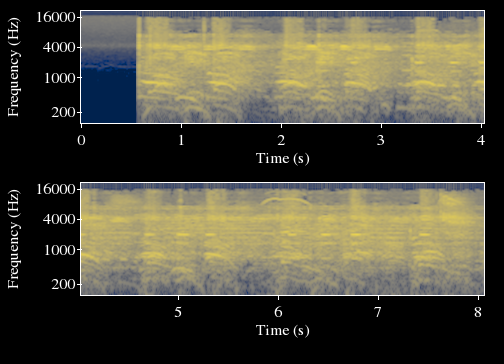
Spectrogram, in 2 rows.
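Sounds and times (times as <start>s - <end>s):
large protest crowd chanting against the Green Pass in Milan: 0.6s - 8.0s
sharp rhythmic beats: 0.6s - 8.0s.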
